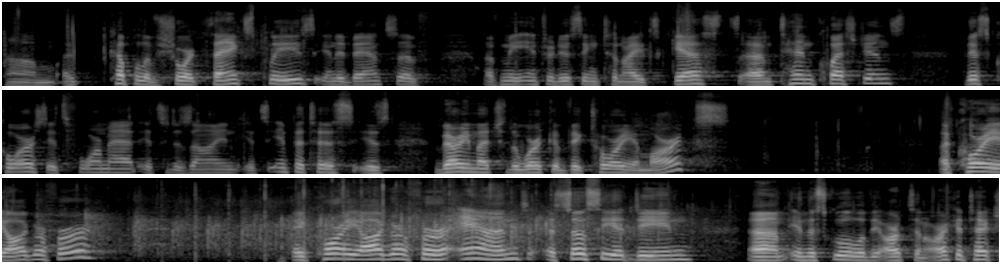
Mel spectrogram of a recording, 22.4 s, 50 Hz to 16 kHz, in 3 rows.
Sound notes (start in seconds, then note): 15.2 audience cheering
